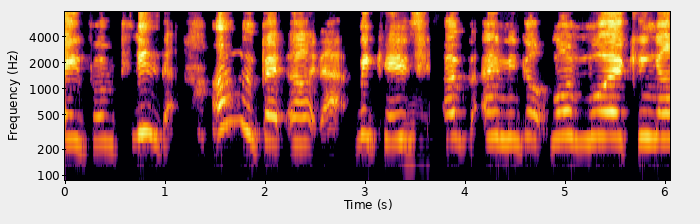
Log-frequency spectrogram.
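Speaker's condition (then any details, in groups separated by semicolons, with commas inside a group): Cerebral palsy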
